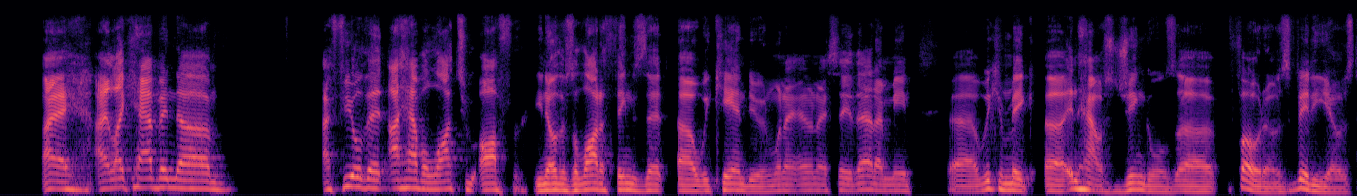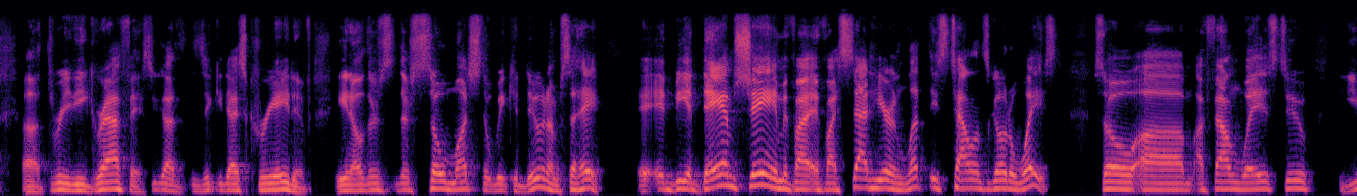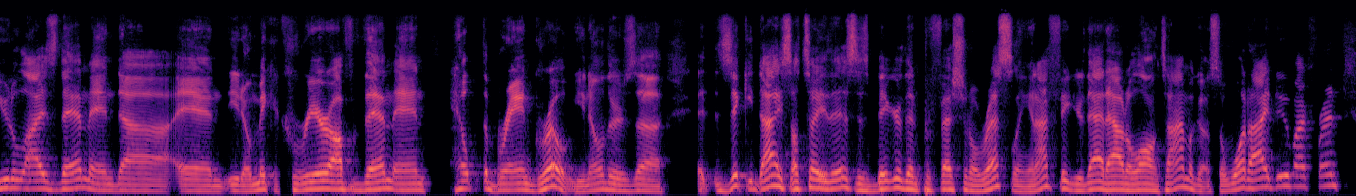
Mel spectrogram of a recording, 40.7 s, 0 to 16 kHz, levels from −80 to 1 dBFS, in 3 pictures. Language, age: English, 30-49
